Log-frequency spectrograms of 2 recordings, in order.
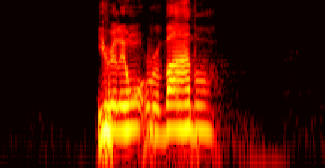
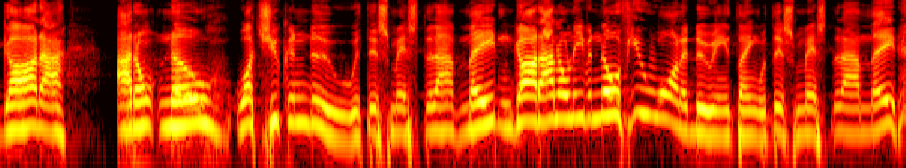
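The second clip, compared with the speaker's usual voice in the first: loud, raised prayer of desperation; doa putus asa yang ditirukan; 3 semitones higher, 7 dB louder than usual. Retold or imitated. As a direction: plead loudly with God, retelling it. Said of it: "I can about quote to you what I said".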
